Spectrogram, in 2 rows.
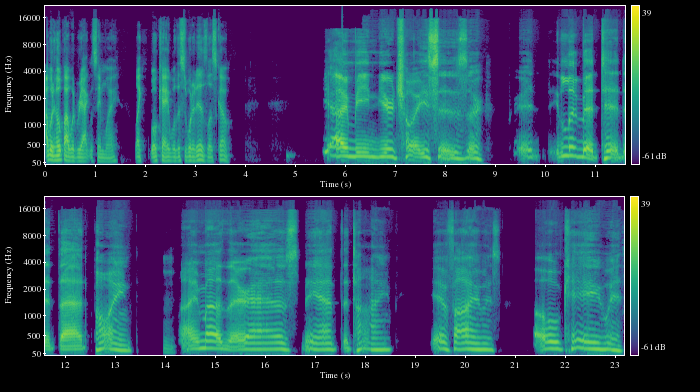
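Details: Adult man with Parkinson's disease, diagnosed in 2014 at about age 35 after it was first misread as tennis elbow; real conversational speech; slow speech (Parkinson's disease).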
